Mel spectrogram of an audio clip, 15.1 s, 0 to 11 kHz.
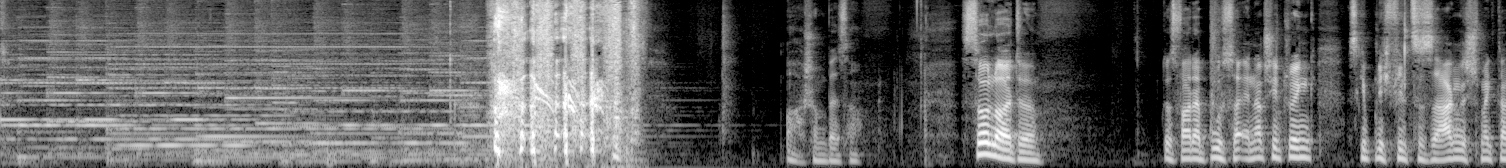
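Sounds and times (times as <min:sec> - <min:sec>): background music with sustained tones: 0:00.0 - 0:07.6
person coughing and throat-clearing: 0:04.9 - 0:06.5.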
